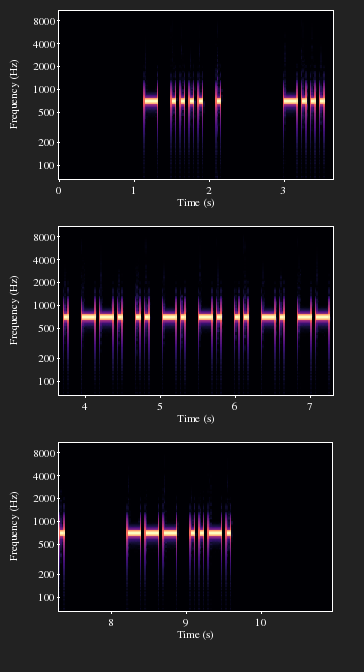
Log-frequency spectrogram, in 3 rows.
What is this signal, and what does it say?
Morse code, heard as a keyed tone, about 20 wpm, 700 Hz. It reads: THE BEGINNING OF
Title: 2x Word-Spacing - Sets of 3 Words - 20wpm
